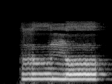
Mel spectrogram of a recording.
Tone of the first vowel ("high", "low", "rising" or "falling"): high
